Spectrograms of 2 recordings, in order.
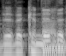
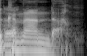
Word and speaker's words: Vivekananda: Vivekananda. Vivekananda. – Vivekananda, a Hebrew, a Hindu mystic.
